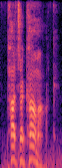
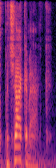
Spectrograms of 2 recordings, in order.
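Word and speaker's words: Pachacamac: both pronunciations are valid in the native Keta language the pronunciation is or at least is much closer to pakak while in English it gets translated as pakamac I've just always preferred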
